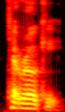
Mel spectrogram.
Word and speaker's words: Tarocchi: No, see, the real name of the deck is Tarocchi. Tarocchi in Italian, but everybody's mispronouncing that.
